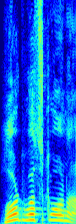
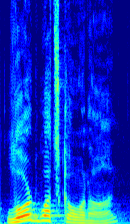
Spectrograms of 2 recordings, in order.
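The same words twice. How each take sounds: First: Pleading prayer. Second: Slow prayer. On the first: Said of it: "you say". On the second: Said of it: "At some point, you say". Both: Shown as a demonstration.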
